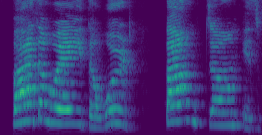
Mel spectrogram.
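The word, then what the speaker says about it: 빵점: means zero points by the way the word bang jong is pronounced the same as bang bread that we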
